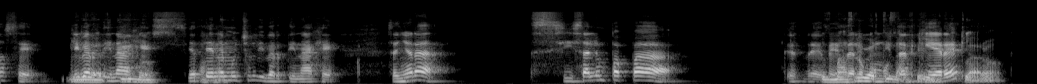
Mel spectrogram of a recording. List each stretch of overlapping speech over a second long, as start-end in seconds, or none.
0.7-2.4, 8.2-9.8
